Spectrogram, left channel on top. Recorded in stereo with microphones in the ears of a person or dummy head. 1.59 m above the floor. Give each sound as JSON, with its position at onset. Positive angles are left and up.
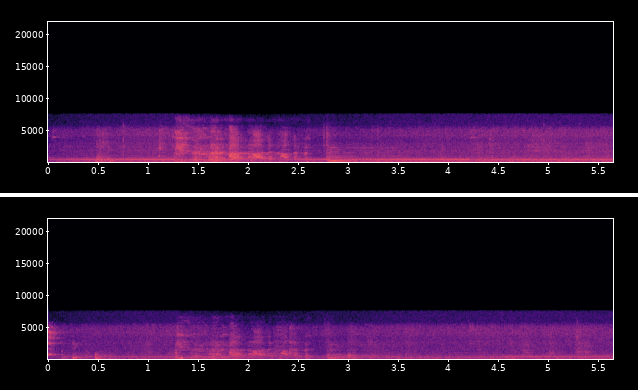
{"t": 1.3, "sound": "laughter", "side_deg": 50, "distance_m": 0.9}
{"t": 2.7, "sound": "a piano", "side_deg": 50, "distance_m": 2.5}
